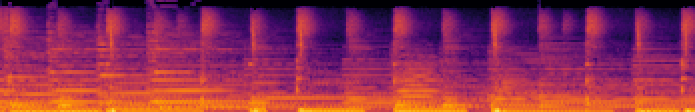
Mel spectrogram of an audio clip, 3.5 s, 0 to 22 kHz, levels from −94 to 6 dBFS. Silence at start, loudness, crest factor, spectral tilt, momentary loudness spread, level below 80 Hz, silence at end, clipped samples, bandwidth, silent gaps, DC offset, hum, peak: 0 s; -19 LUFS; 16 dB; -5.5 dB/octave; 6 LU; -20 dBFS; 0 s; under 0.1%; 16 kHz; none; under 0.1%; none; 0 dBFS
